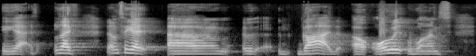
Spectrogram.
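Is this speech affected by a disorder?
Yes: Down syndrome.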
